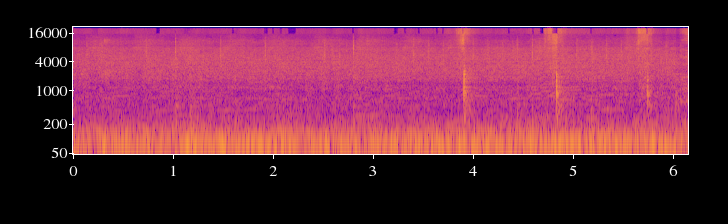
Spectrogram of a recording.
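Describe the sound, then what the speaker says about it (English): A knife dices an onion on a cutting board while loaded potato soup is being made, giving a steady background of soft chopping with a few sharper knife taps standing out near the end. "when you're dicing an onion"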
